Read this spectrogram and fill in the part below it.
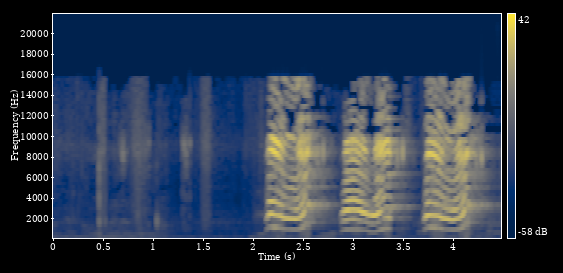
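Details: Indian ringneck parrot, a seven-year-old rescued male in India, rubbing its beak; after soft clicks, three loud harsh rising-and-falling screeches about a second apart over a steady low hum.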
